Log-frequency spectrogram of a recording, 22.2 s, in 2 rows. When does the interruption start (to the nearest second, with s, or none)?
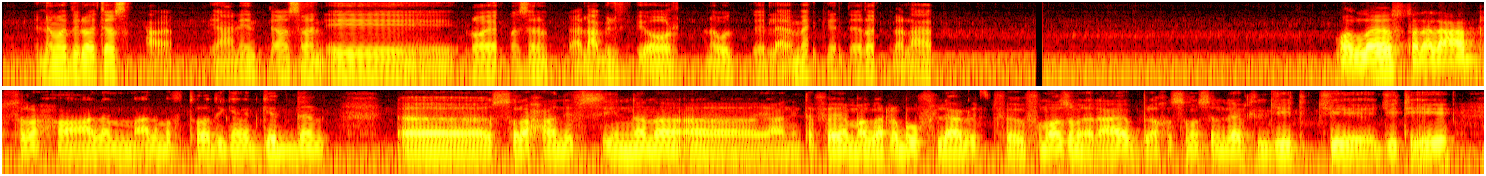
none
